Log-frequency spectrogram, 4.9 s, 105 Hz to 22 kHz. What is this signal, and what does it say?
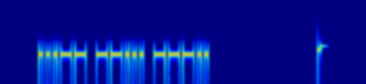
Morse code, heard as a keyed tone, about 25 wpm, 700 Hz. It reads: 378
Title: Common Cut Numbers - 3-Digit 25wpm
